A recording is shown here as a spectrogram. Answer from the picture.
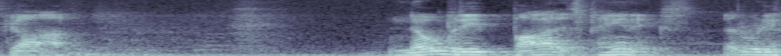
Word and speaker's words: Gogh: And I mean, that's what's crazy is Van Gogh, and that's how you say it, not go, it's Goff.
